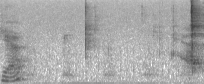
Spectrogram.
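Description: A young woman bites into a crunchy tortilla chip.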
